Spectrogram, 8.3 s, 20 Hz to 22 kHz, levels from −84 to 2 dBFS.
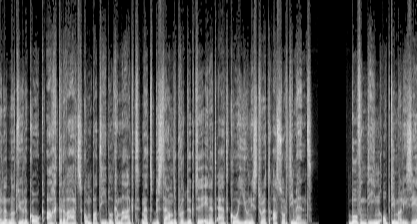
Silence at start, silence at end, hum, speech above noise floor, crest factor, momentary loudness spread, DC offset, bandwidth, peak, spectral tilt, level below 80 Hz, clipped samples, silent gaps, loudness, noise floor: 0 s; 0 s; none; over 79 dB; 12 dB; 3 LU; 0.2%; over 20 kHz; 0 dBFS; -4.5 dB/octave; -32 dBFS; under 0.1%; 6.37-6.90 s; -11 LUFS; under -90 dBFS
